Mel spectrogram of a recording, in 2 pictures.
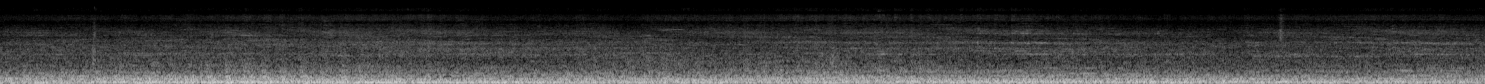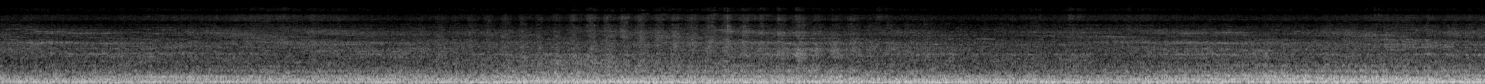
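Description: Double-stack intermodal container train rolling past, a steady rumble of its well cars' wheels on the rails.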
